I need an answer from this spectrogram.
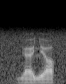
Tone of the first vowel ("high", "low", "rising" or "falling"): low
